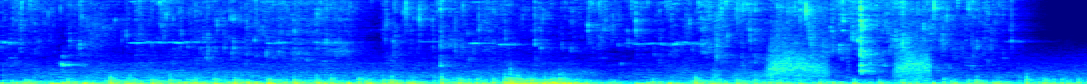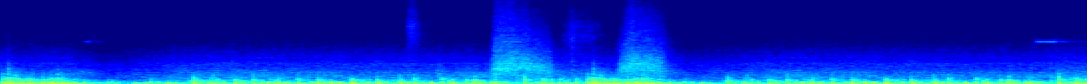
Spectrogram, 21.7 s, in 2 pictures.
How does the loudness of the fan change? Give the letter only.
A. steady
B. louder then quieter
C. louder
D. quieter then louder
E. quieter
A.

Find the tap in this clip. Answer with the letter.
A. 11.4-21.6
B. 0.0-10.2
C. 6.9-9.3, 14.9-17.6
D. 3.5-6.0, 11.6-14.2
B.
